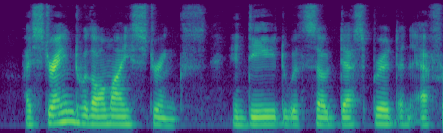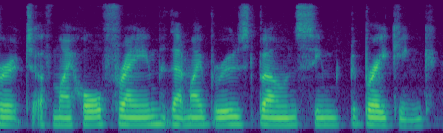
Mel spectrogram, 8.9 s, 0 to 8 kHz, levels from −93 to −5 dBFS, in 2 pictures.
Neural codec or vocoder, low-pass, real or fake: none; 7.2 kHz; real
